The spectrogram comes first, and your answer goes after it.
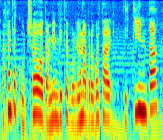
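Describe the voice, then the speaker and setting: Soft-spoken Argentine woman singer. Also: fairly high pitch, a little fast, soft background music. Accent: Argentine Spanish. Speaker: singer-songwriter guest. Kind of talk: live acoustic singing then casual interview.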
